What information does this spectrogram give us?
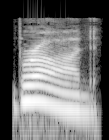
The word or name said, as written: broadish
